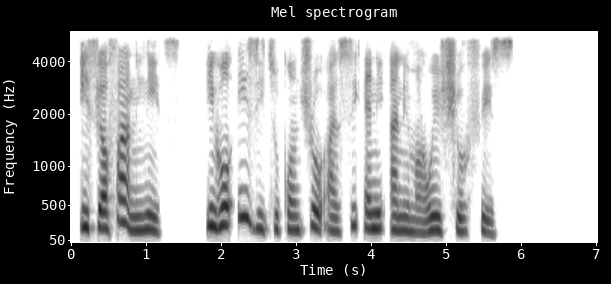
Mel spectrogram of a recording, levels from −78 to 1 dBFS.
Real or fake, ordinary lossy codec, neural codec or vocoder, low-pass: fake; none; codec, 24 kHz, 0.9 kbps, WavTokenizer, small release; 5.4 kHz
